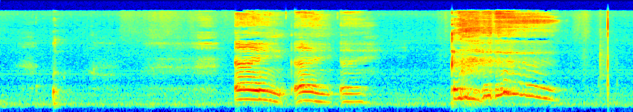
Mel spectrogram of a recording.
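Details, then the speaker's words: Young child laughing: short voiced laugh-like bursts broken by sharp hiccup catches between them; a hiccup laugh. "You have hiccups too? Again?"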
